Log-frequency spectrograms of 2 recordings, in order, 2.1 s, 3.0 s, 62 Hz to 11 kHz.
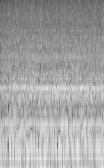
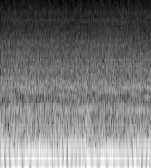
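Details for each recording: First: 1998 Jeep Cherokee XJ 4.0 after replacing the throttle position sensor to cure an idle surging up and down: steady, even idle with no hunting or stumble, faint music behind; normal idle, fixed. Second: 1998 Jeep Cherokee XJ 4.0 idles deep and loud, swelling and sagging every second or two and sputtering slightly, with no trouble codes. The hunting had gone on for a week; the throttle position sensor is suspected and is being replaced with a Standard TH189.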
